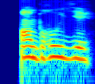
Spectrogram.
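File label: "embrouillee", French; estados animo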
